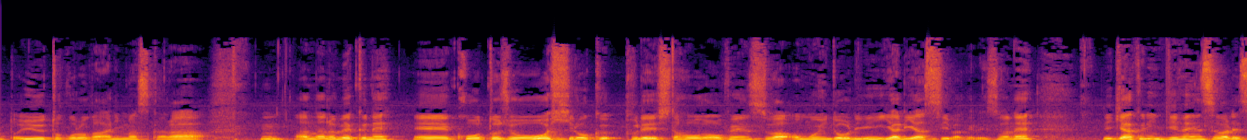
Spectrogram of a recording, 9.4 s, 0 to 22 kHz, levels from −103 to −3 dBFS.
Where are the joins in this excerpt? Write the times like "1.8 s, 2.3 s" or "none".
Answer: 8.1 s

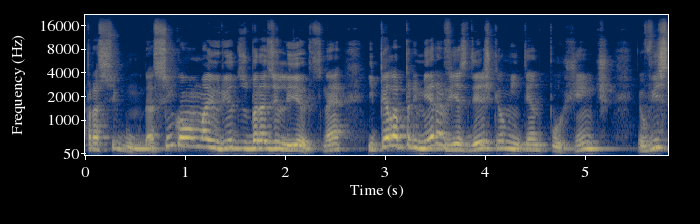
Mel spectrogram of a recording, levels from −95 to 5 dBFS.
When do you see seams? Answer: none

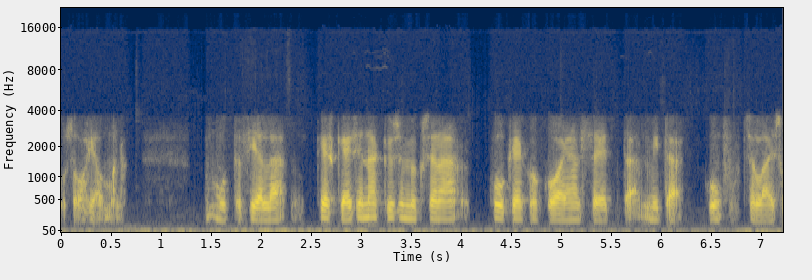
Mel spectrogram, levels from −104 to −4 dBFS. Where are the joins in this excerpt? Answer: 1.4 s

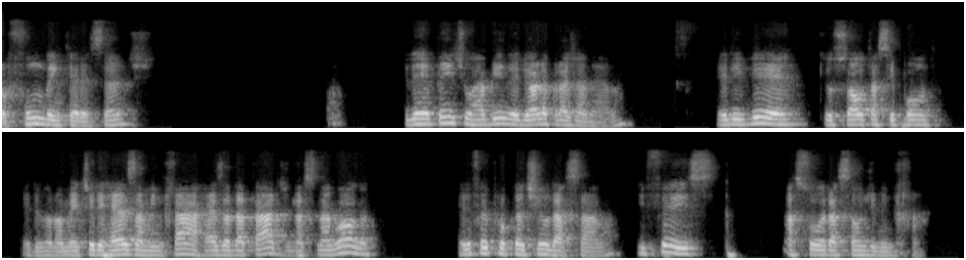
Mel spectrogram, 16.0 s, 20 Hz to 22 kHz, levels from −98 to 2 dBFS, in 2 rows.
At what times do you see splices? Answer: 11.7 s, 13.2 s

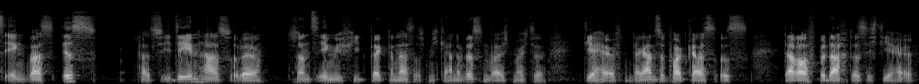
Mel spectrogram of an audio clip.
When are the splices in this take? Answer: none

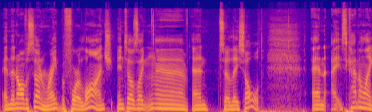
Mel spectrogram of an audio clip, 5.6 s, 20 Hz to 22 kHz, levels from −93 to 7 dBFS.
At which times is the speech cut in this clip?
2.8 s

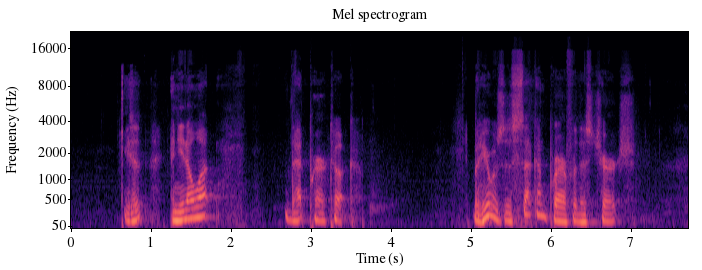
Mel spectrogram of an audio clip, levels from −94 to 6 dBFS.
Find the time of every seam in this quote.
none

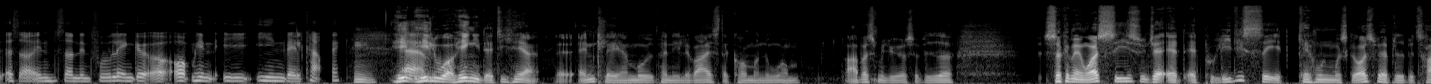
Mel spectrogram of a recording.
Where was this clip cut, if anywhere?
none

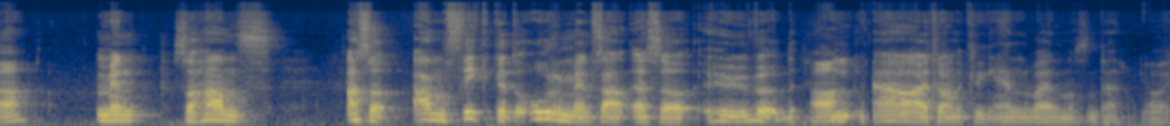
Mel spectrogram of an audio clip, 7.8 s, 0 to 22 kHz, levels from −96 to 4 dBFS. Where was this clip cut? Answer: 1.1 s, 5.8 s

